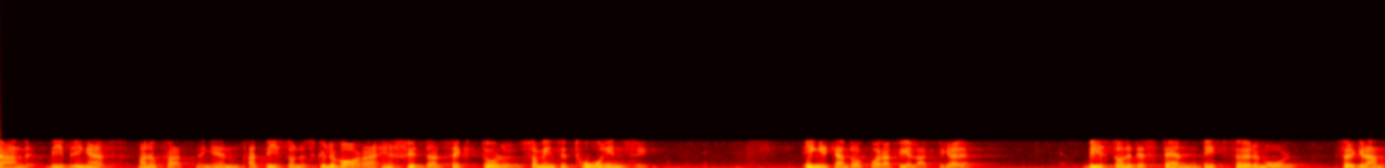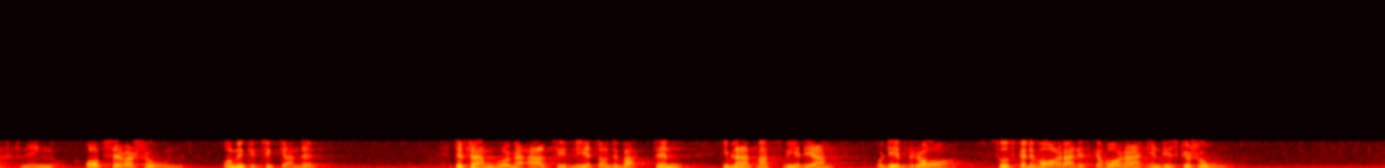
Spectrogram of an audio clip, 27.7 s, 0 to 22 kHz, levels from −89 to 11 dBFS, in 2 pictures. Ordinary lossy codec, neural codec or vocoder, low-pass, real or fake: none; none; 3.6 kHz; real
